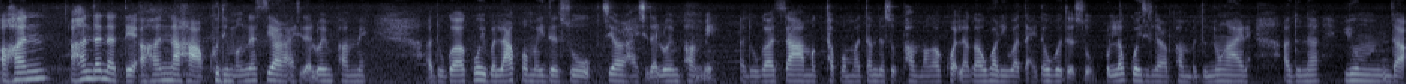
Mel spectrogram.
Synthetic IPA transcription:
ɐɦɐn | ɐɦɐndɐnɐteʔɐɦɐnːaɦakʰudimɐk̚nɐsiaɾɦa̰jsidɐ̰lojnpʰɐmːe | ɐ̰duɡɐkojbɐlak̚pɐmɐjdɐsusiaɾɦajsidɐlojmpʰɐmḛ | ɐ̰duɡɐsamɐk̚tʰɐk̚pɐmɐtɐmdɐsupʰɐmːɐɡɐkʰot̚lʔɐɡɐwaɾiwatajdɐwbɐdɐsṵputlɐp̚kojzilɐɡɐpʰɐmbɐdunuŋajɾe | ɐdunɐ | jumdɐ̰

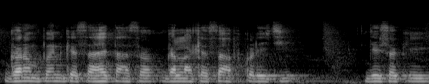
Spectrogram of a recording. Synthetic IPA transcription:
ɡəɾəmpənkesəɦajt̪asə̃ɡəlːakesapʰkəɽɛt͡ʃʰi | d͡ʒɛsəki

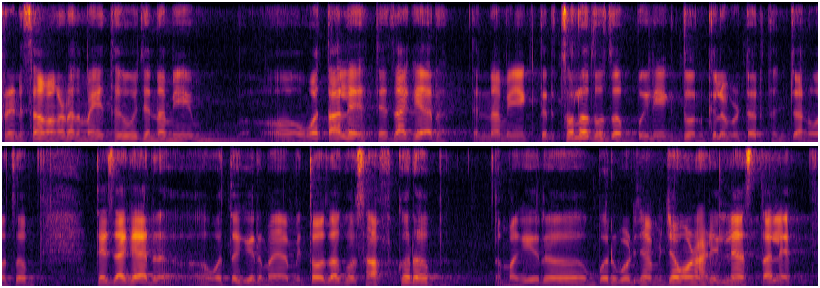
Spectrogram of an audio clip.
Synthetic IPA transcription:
fɾeɳsaʋaɡɽãt̪maɦit̪ʰəʋəd͡ʑanːami | ʋət̪alet̪ed͡zaɡjaɾt̪anːamiekt̪əɾet͡sələt̪ʋət͡səppəjlĩekd̪onkilomiʈəɾt̪ʰəɲt͡ɕanʋət͡səp̚ | t̪ed͡zaɡjaɾʋət̪əɡiːɾmajamiːt̪ɔd͡zaɡosafkəɾəp | əmaɡiːɾbəɾobəɽd͡ʑĩamiːd͡ʑəʋəɳɦaɽilːɛ̃əst̪alẽ

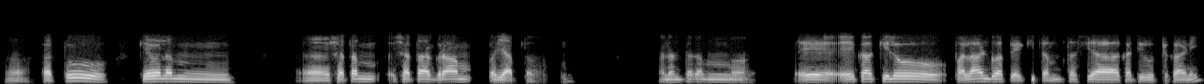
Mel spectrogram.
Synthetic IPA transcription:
ɦã̰ːt̪ɐt̪ːu | keːʋɐlɐm | ɕɐt̪ɐmɕɐt̪aːɡɾaːmpɐɾjaːp̚t̪ɐ | m | ɐ̰nɐnt̪ɐɾɐm | eḛːkakiloːpɐlaːɳɖuʋɐpeːkit̪ɐmt̪ɐsjakɐt̪iɾuːpjɐkaːɳ̃i

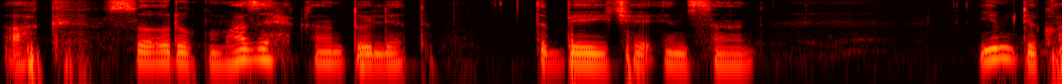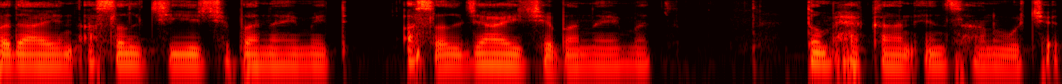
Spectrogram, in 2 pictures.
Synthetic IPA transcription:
ɐ̰kʰsəːɾukmɐzɐhekaːnt̪ulʲɐt̪ʰ | t̪ɨbʲejt͡ʃʰeʔinsaːn | jimt̪ikʰod̪aːjinʔɐ̰sɐlt͡ʃijit͡ʃʰibɐnɐjmɐt̪ | ɐsɐld͡ʒaːjit͡ʃʰibɐnɐjmɐt͡s̪ | t̪umhekaːnḭnsaːnʋut͡ʃʰḭt̪̚

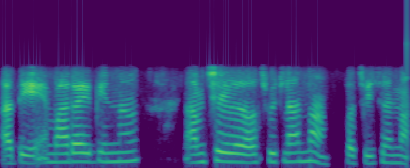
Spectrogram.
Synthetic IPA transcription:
at̪emaɾajbinə | amt͡ɕeɦɔspiʈlãnːahɔsʋit͡sənːa

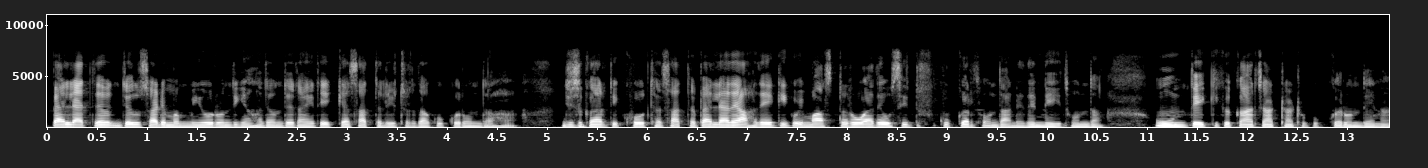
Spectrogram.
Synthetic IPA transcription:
pɛːlɛ̃ːt̪ed͡ʒəd̪õːsaːɖeːməmːĩːɦoːɾʊ̃nd̪ɪjãːɦãt̪eɦʊ̃nd̪eːt̪ãːĩːt̪eːɪkɛːsət̪liːʈəɾd̪aːkʊkːəɾɦʊ̃nd̪aːɦaː | d͡ʒɪsɡʱəɾd̪ɪkʰːoːt̪ʰːeːsət̪pɛːlɛ̃ːt̪eːaːxd̪eːkɪkoːiːmaːsʈəɾɦoːɛːt̪eːʊsiːkʊkːəɾt̪ʰõːnd̪aːnẽːt̪eːneːit̪ʰõːnd̪aːʊːnt̪eːɪkɪkkaːɾt͡ʃaːʈʰaːʈʰokʊkːəɾɦʊ̃nd̪eːnãː

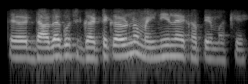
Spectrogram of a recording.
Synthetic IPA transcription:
t̪əd̪ad̪aɡut͡ʃʰɡʱəʈekəɾunaməinelajkʰəpemakʰe

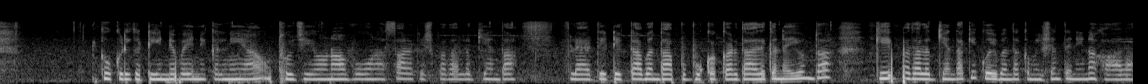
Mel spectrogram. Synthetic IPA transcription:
kʊkɽiːkəʈːiːneʋəiːnɪkəlniːɛːʊ̰t̪ʰːõːd͡ʒeːoːnãːʋoːonãːsaːɾaːkɪʃpət̪aːləɡijãːnd̪aː | pʰlɛːʈ̚d̪iːʈɪːk̚ʈaːbənd̪aːpuːbʊkkəɾd̪aːd̪ekəneːiːɦʊ̃nd̪aː | kɪpət̪aːləɡijãːnd̪aːkɪkoːiːbənd̪aːkəmɪːʃənt̪eːnĩːnãːkʰaːd̪aː

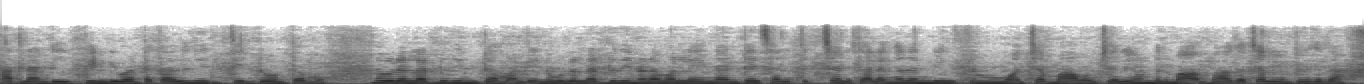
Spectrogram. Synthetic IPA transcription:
ɐʈlaːɳʈipiɳɖiʋɐɳʈɐkaːluit̪inʈuːɳʈaːmu | nuʋːulɐlɐɖːud̪inʈaːmɐɳɖinuʋulolɐɖːud̪inːɐɽɐmʋɐlːeːnd̪ɐɳʈe̞ːt͡ʃɐlikɐt͡ʃɐlikɐːlɐŋɡɐd̪ɐɳɖit͡ʃɐmaːmɐt͡ʃɐliuɳʈɐd̪imaːbʱaːɡaːt͡ʃɐlijuɳʈɐd̪ikɐd̪aː

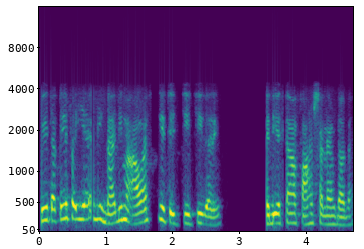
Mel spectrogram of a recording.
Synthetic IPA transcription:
it̪ɐkliːfiaːɦekiɡaːɗimãaːʋaːzt̪ʰiɐt͡ɕet͡ɕiːt͡ɕikɐɾe | d͡ʑɐɗĩɐsãfaːɦɾʃɐlaːʋẽnd̪aa

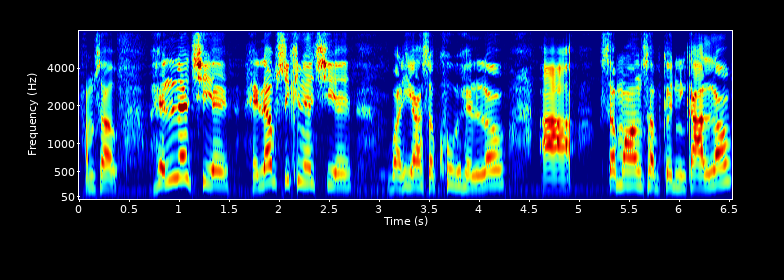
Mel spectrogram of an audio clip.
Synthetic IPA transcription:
həmsəbɦelnet͡ʃʰijɛheləbsikʰnet͡ʃʰijɛbəɽ̤ijãsəbkʰubɦelːəɦũa̰ | səmansəbkenikalːəɦũ

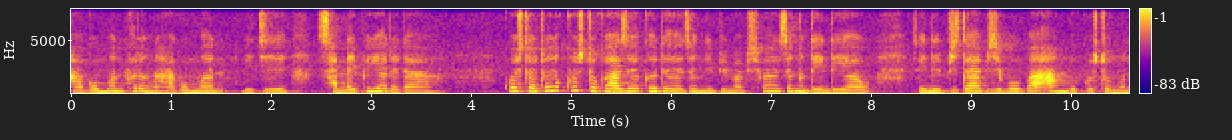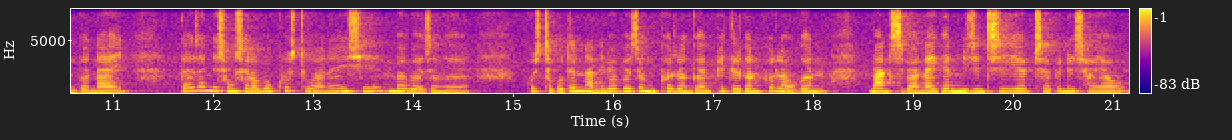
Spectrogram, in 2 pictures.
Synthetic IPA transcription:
haɡɔmɯnpʰɯɾɯŋnɯɦaɡɔmɯnbidisanːajpʰɯjaɾɯda | kʰɔstʰatʰɔkʰɔstʰɔkʰazɯɡɯdɯzɯŋnibimabsi̥bazɯŋɯndɯindɯjawz̥ɯŋnibidabizibɔba̰ʔa̰ŋbɯkʰɔstʰɔmɯnbɯnaj | dazɯŋnisɔŋsaɾawbɯkʰɔstʰɔanɯjsinbabɯzɯŋɯ | kʰɔstʰɯkʰɔdɯnːanibabɯzɯŋpʰɯɾːɯŋɡɯnpʰedɯɾɡɯnpʰɯɾlawɡɯn | mansibanajɡɯnmizinsiepʰi̥sapʰɯnɯjsajaw

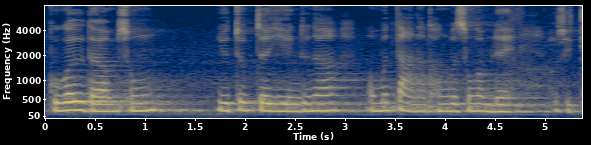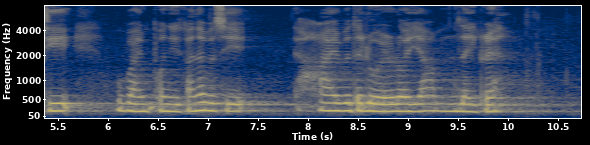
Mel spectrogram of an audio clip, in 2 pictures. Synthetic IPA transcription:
ɡ̥uɡɐldɐmsuŋ | jutjup̚tɐjeŋdunɐmɐmutːanɐkʰɐŋbɐsuŋɐmleawsik̚tʰi | bajnpʰonɡikʰanɐbɐsi | hajbɐdɐlojɾojjamlɐjkʰɾe

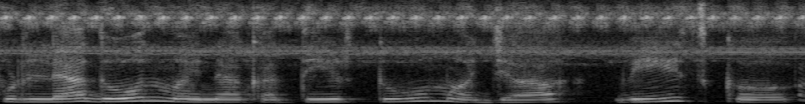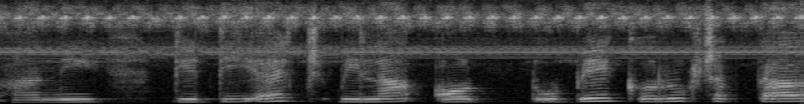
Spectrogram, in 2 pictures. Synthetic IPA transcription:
puɽ̤ljad̪onməɦinjãkat̪iːɾt̪umad͡ʑʱaʋiːd͡zkəaniɖiʈiet͡ʃbilãɔɾt̪opekəɾukɕəkt̪a

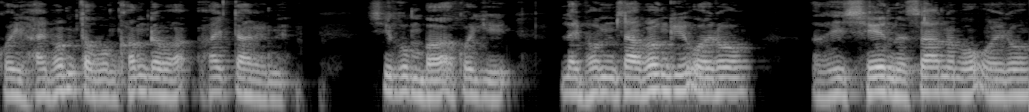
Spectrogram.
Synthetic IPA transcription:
kʰojhajbʰʱɐmtawbɐŋkʰaŋdɐbɐhajtaɾeni | siɡumbɐɐkʰojɡi | lɐjbʰʱɐmzabɐŋɡiojɾɔ | ɐdijsenːɐt͡ʃanɐbɐʔojɾɔ

